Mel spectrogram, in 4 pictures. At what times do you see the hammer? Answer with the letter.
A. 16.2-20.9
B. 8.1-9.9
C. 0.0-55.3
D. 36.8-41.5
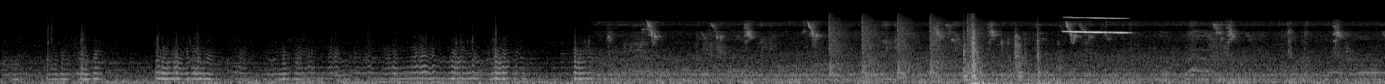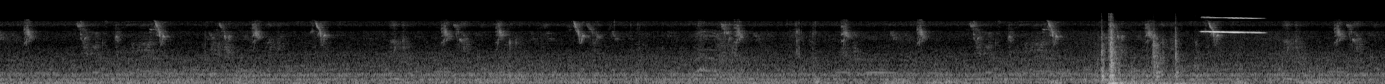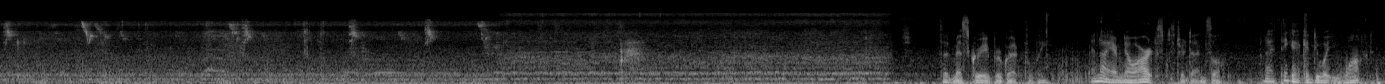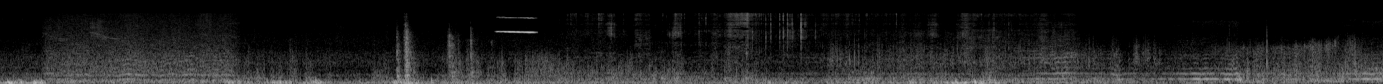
B.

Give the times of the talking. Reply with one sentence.
You can hear the talking from 36.8 to 41.5 s.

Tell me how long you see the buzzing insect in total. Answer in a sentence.
The buzzing insect can be heard for 55 seconds in total.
